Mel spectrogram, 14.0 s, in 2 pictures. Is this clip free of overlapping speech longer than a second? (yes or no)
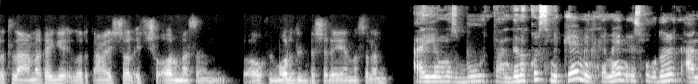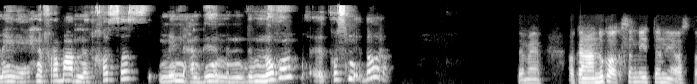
yes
